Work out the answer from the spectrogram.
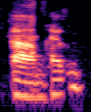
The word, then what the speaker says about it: Hazzum: Hazzum. That's how you pronounce it.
